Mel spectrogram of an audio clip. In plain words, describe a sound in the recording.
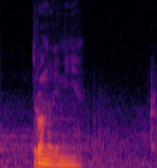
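A man speaks briefly and calmly nearby.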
